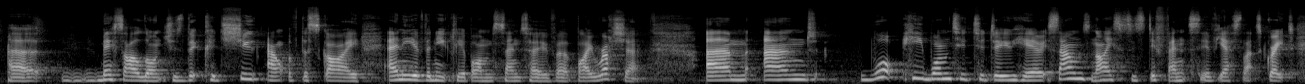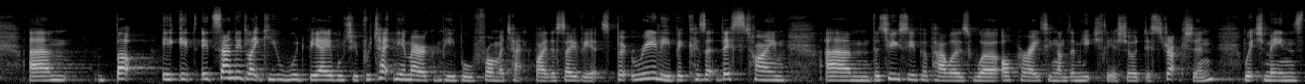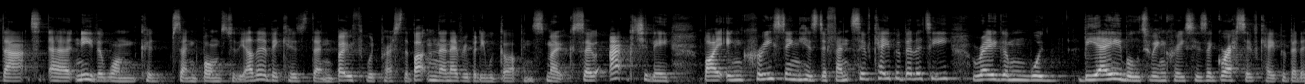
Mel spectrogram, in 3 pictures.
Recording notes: This week's episode is the second act of our Tragic Summer live show which took place at the Hackney Attic on June 6th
